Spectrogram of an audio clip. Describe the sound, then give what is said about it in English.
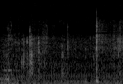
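Soft rustling of paper as someone searches for a lost bit of paper with notes, a quick series of light crinkles and shuffles with one sharper rustle near the end, with no voices. “I've lost my bit of paper.”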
